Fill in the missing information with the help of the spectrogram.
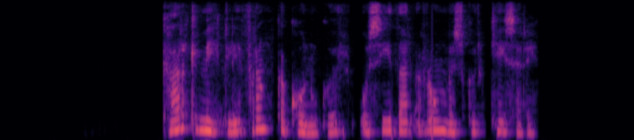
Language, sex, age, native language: Icelandic, female, 40-49, Icelandic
